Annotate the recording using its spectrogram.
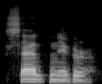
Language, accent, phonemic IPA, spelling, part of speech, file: English, US, /ˈsænd ˌnɪɡəɹ/, sand nigger, noun, En-us-sand nigger.ogg
- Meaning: 1. A person of Middle Eastern or North African descent 2. A person of Middle Eastern or North African descent.: A Muslim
